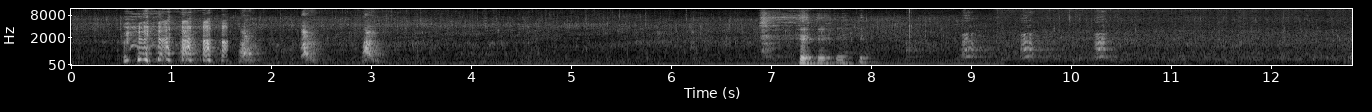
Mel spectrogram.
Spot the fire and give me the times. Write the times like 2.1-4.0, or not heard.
not heard.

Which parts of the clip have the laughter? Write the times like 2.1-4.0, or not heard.
0.5-1.6, 6.9-8.0.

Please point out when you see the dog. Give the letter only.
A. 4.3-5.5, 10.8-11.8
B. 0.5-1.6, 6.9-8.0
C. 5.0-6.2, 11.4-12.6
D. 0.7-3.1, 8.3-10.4
D.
